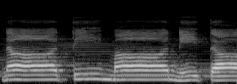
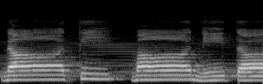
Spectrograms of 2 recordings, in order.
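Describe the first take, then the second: The two takes are said the same way.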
